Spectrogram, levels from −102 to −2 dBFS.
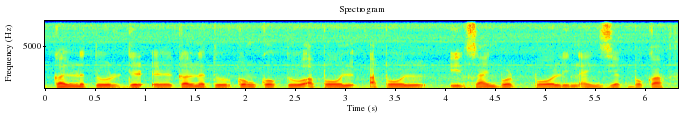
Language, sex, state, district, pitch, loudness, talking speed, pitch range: Mizo, male, Mizoram, Aizawl, 105 Hz, -18 LUFS, 215 wpm, 100-110 Hz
